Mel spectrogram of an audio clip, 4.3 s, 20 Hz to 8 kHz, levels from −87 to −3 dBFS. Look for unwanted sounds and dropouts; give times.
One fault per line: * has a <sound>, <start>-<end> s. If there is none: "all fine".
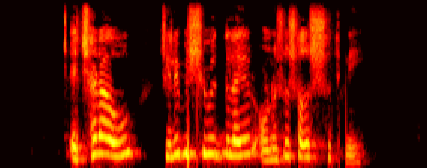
* has a dropout, 3.4-3.5 s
